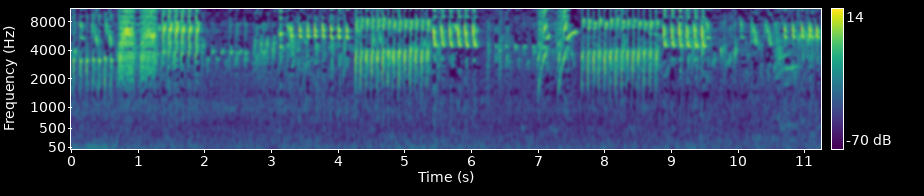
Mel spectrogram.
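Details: Caged mutant European goldfinch of the large 'mayor' form, described as a poor singer, singing: high, rapid buzzy trills and bright twittering notes in bursts of one to two seconds, separated by brief pauses, with sharp rising chips between phrases.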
